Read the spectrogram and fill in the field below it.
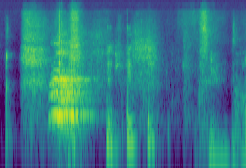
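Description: A dog in a back room letting out a loud bark followed by short yips and whimpers, close and intermittent, with someone talking in between.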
